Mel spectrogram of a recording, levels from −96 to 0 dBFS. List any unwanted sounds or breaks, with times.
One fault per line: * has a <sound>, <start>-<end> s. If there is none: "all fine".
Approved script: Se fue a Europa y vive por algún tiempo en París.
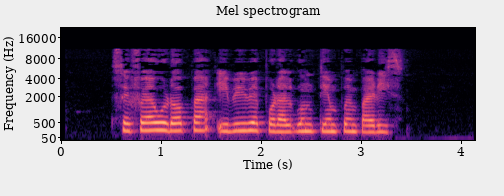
all fine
